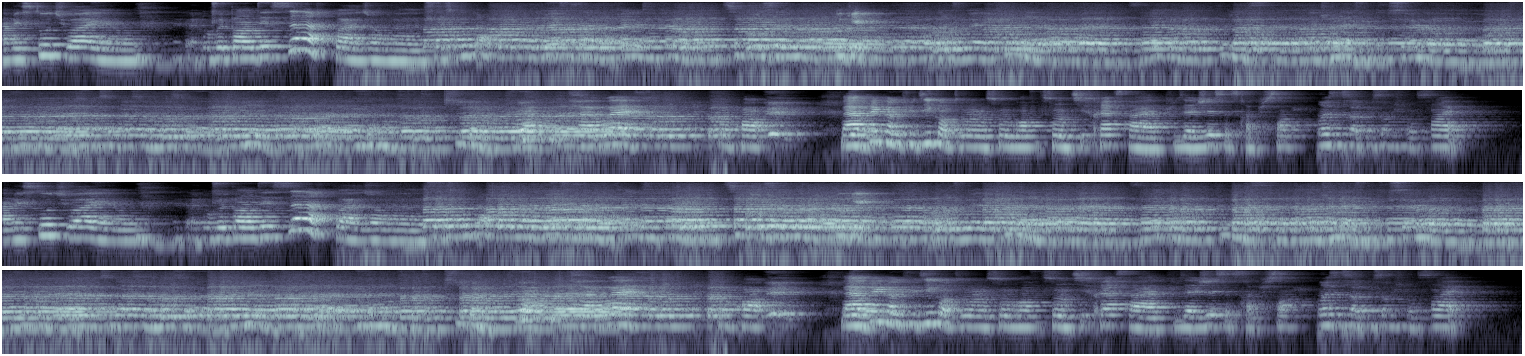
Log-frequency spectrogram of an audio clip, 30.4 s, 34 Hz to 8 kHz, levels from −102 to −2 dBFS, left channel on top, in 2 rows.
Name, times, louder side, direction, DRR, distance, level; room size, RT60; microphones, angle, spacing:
voice 1, 0.0-1.4 2.0-5.0 8.3-8.7 20.4-20.6 21.0-21.7 22.4-22.9 23.6-28.1 29.5-29.7, left 1 dB, 40° left, 1 dB, 0.3 m, -29 dB
voice 2, 1.3-2.0 5.4-10.9 11.4-21.2 22.1-22.5 22.8-23.1 23.4-23.9 28.4-29.5, equal, 80° left, -6 dB, 1.0 m, -37 dB
sound 1, 3.6-3.7 4.0-22.4, right 1 dB, 85° right, 0.4 m, -30 dB
2.3 x 2.2 x 2.9 m, 0.89 s
head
